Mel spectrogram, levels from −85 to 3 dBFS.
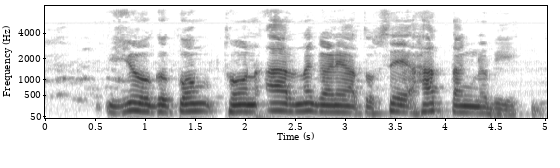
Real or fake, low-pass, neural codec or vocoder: real; 7.2 kHz; none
